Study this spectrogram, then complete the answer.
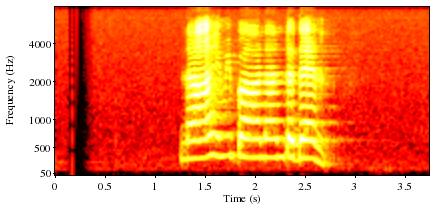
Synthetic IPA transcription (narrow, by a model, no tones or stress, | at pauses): naːɦimipaːnanʈəd̪ɛn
